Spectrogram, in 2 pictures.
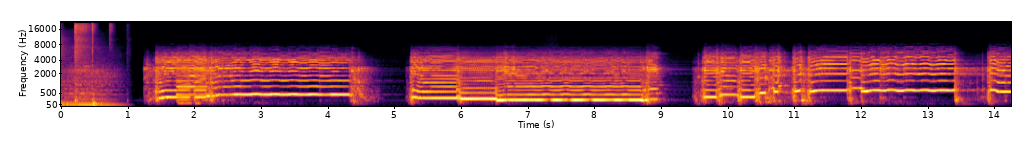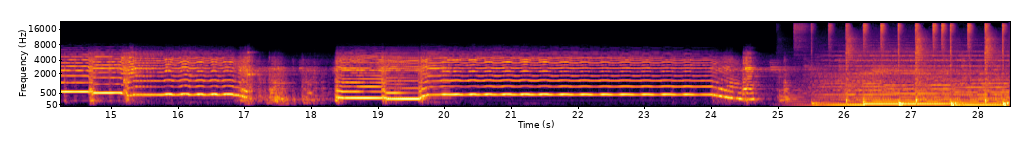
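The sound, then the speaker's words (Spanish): An electric guitar with a distorted, singing tone plays long sustained notes joined by slides and bends, with brief gaps between phrases, heard alone with no voices; recorded with four microphones, of which only the mid-side (MS) stereo room microphone placed in front is heard. “Vamos a oír ahora una guitarra grabada”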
